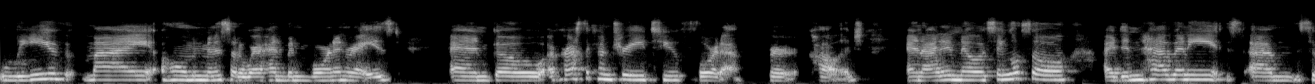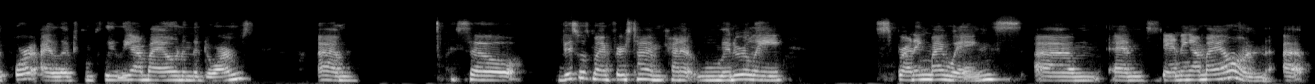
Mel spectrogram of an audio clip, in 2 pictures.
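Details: Adult woman speaking; typical speech.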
